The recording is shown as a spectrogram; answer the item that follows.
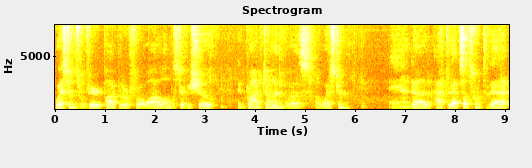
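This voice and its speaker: Someone with an American accent talks at a fairly slow pace in a flat monotone. Room echo is audible. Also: man. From US South, Charleston, South Carolina. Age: 60s. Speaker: interviewee recalling childhood. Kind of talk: interview. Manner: hesitant, many fillers.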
